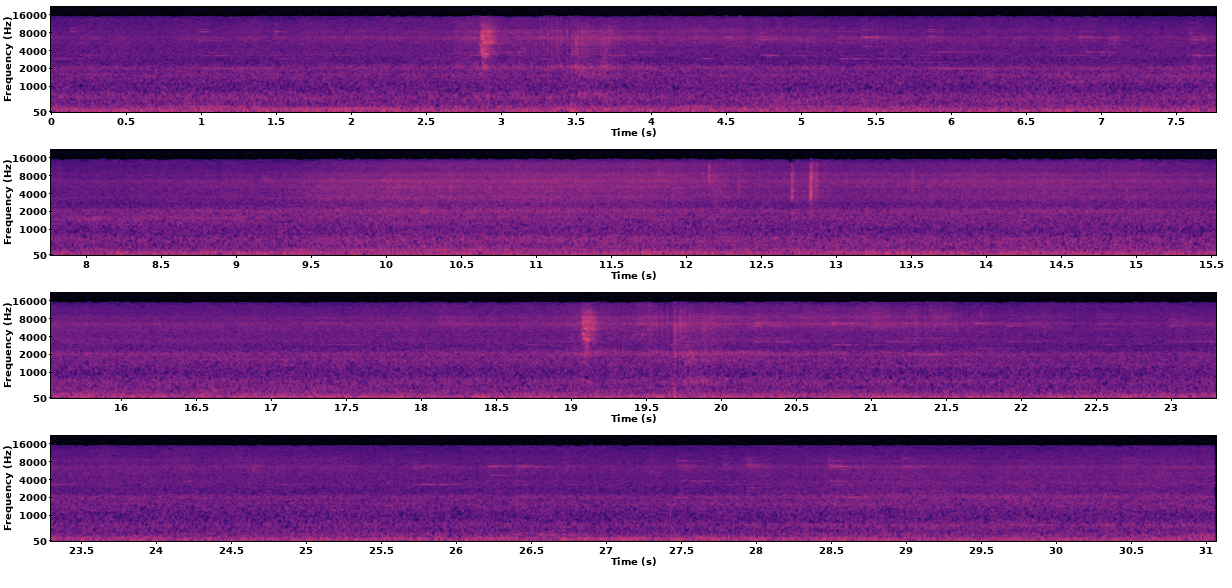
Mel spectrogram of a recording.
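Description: Steady low outdoor rumble with a few faint sharp clicks.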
